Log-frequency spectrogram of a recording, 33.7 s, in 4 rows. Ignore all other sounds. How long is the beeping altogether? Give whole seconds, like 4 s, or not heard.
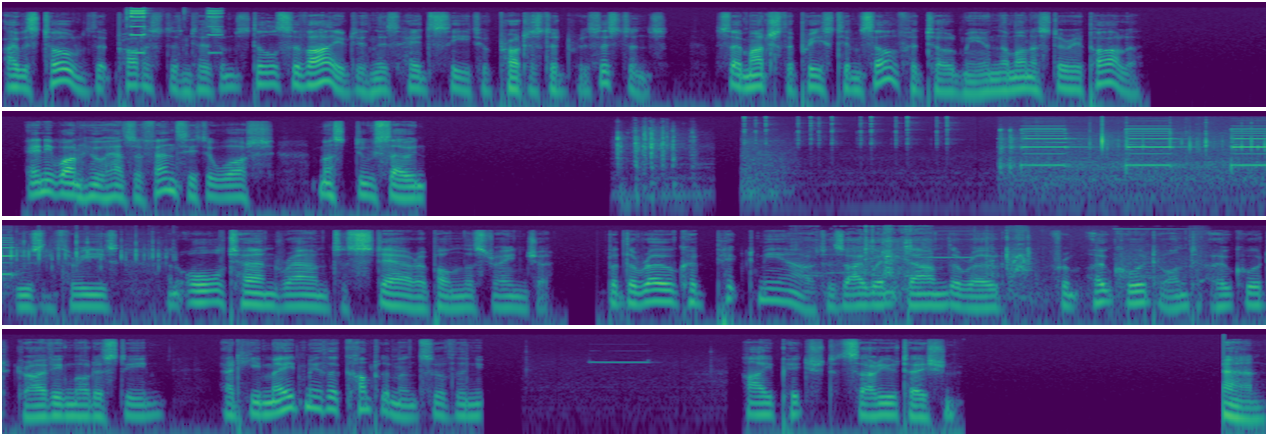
4 s.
